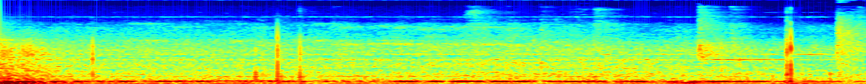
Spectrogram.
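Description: Kone EcoSpace machine-room-less traction elevator car travelling, heard from inside the cab: a steady low hum with a faint high whine, and a couple of light clicks.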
